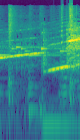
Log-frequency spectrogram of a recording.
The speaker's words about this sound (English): In the broadcast, in the building we're broadcasting from, they're having a fire drill.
